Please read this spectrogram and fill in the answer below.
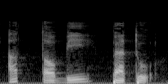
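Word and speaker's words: At-tabibatu (الطَّبِيبَةُ): At-tabibatu. Jangan dipanjangkan ba-nya. Kalau dipanjangkan, nanti orang yang dengar mengira bahwa dokternya itu jumlahnya lebih dari dua.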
